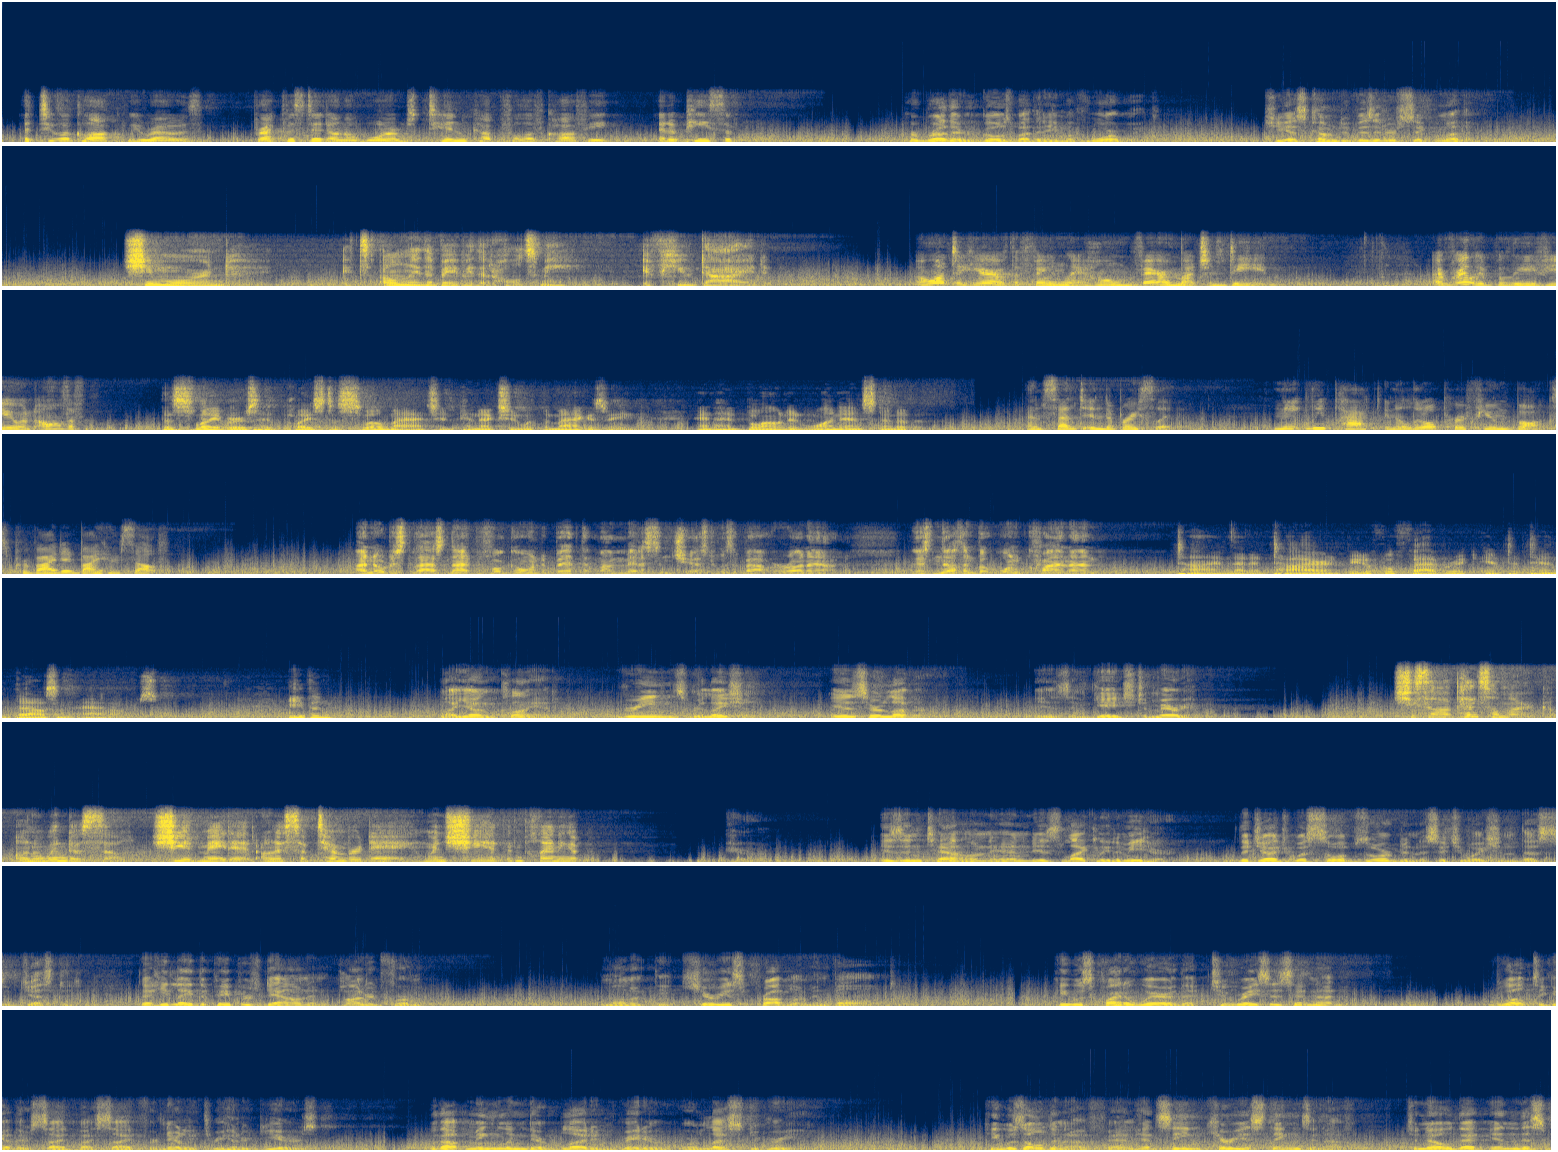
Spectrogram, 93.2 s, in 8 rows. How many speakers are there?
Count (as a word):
seven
